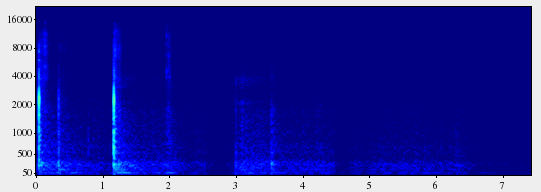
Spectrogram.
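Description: A pencil scratches softly on paper.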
